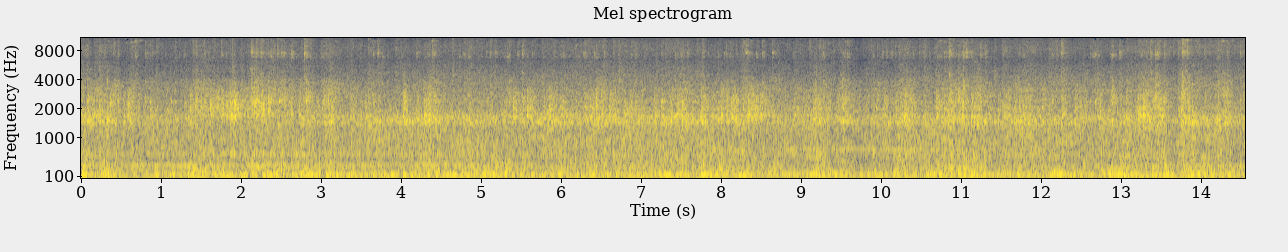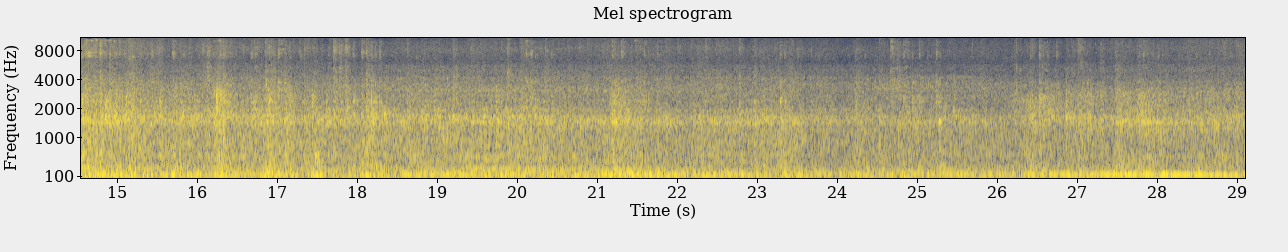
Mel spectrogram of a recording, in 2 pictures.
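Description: Bus engine running and tyre and road noise, heard from inside the moving bus's cabin, a steady drone whose engine note shifts a few times and grows stronger near the end.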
